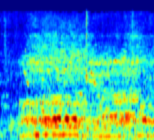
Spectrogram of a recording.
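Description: Male voice chanting a Muharram lament (noha) in long held notes. It breaks off briefly and resumes about half a second in.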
